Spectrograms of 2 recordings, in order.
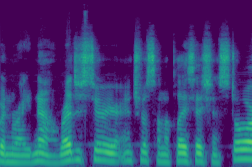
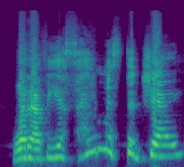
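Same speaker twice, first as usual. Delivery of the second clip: put-on East Coast accent, high-pitched; 8 semitones higher than usual. Describing a Harley Quinn clone character, quoting her in a Harley Quinn East Coast accent. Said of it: "she had like that East Coast accent".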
